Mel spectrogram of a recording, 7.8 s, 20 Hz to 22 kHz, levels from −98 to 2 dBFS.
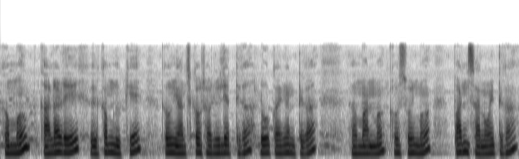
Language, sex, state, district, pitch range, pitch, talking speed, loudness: Wancho, male, Arunachal Pradesh, Longding, 140-160 Hz, 150 Hz, 170 wpm, -15 LUFS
